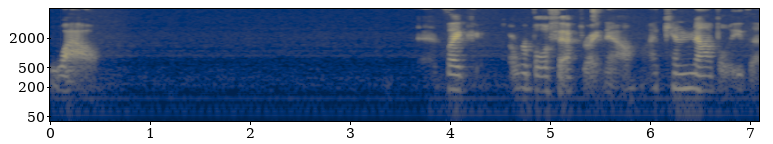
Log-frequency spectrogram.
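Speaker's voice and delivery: fighting back tears. Realizing what a tattoo now means to her, choked up. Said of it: "I'm trying not to be choked up about it".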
